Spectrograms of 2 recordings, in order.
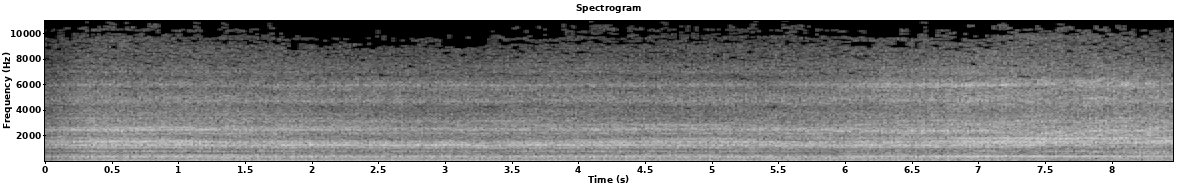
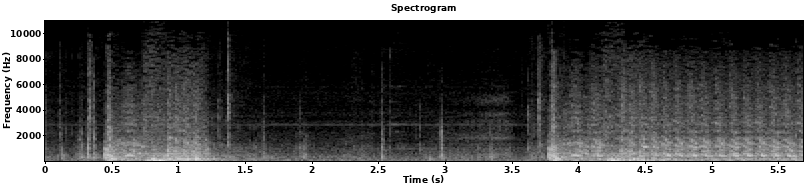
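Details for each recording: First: hopefully yes hahaha sounds like new to cool love it I knew my job just couldn't let me down Second: Car cranks, catches briefly, dies, then catches again rough and uneven, even with no throttle and then foot to the floor; it ran in winter. Owner suspected intermittent spark, but it was not the coil.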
